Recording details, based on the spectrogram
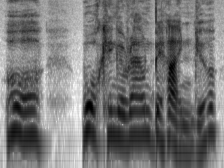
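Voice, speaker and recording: A man's voice: sits high, sing-song, measured pace, no echo, clean studio sound, voice pushed up, heavily acted. A man voicing a polite, nervous elderly man with a quavering voice in a storybook reading. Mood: wheedling.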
